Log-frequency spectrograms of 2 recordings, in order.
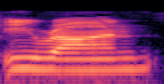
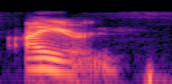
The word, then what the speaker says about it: iron: it's not iron it's not iron or iran or iran it's iron okay all right uh jennifer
